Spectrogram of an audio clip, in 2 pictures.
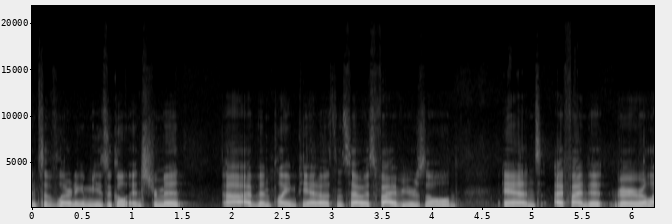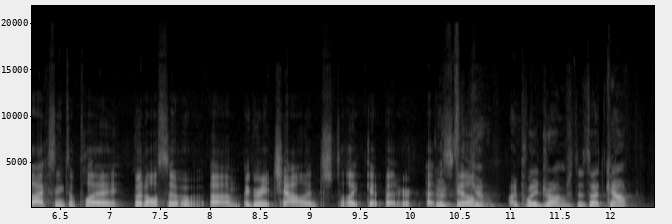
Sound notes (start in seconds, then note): none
